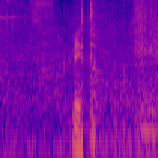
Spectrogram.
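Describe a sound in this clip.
A young man speaks briefly and with animation into a microphone.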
